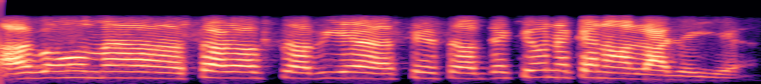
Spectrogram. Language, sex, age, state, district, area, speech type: Maithili, female, 60+, Bihar, Araria, rural, conversation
